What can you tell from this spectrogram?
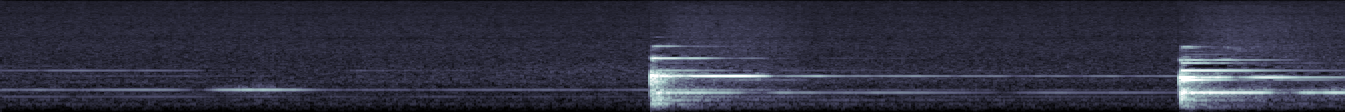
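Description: Solo piano playing slow, sparse chords that are each left to ring and fade: a soft note about a second and a half in, then chords struck about four and seven seconds in.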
